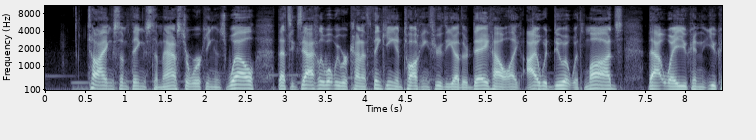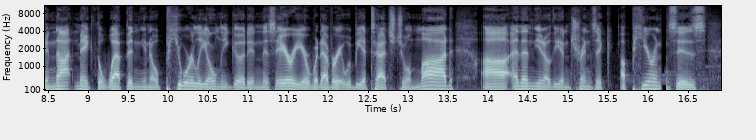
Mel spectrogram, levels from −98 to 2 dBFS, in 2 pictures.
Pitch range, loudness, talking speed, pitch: 105-125 Hz, -22 LUFS, 225 wpm, 115 Hz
